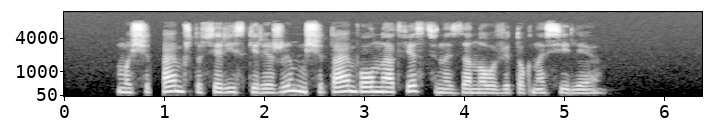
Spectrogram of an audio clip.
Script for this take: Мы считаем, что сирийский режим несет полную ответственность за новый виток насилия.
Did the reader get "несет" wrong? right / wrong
wrong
